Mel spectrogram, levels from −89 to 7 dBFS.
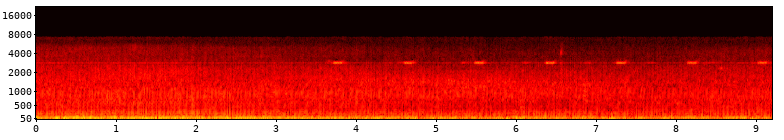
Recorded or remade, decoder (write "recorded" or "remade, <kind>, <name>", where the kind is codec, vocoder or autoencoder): remade, vocoder, Vocos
